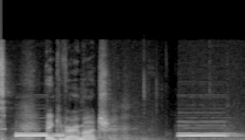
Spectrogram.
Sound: beeping

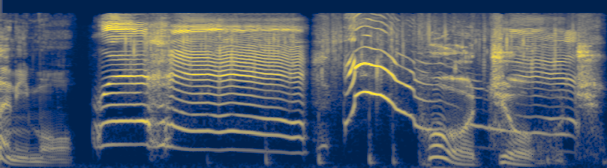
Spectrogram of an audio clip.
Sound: crying

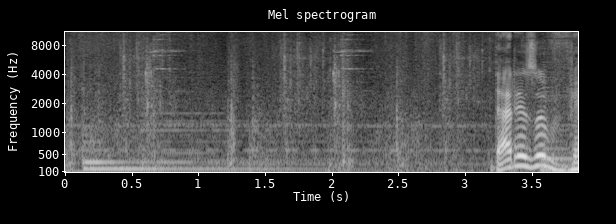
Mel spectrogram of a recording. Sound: ammo pickup sound effects

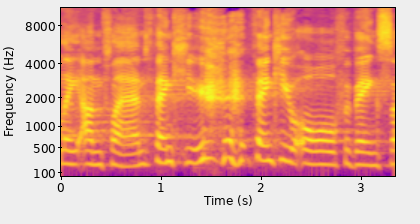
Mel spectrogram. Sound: chuckles

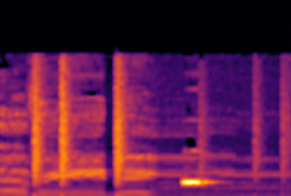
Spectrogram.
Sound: peep

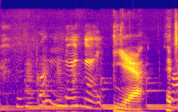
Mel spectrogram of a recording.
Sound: mumbles

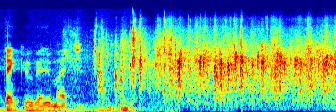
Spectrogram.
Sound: applause

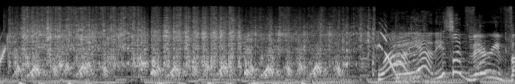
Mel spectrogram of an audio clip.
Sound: drops boinking; sugar scratchily stirring

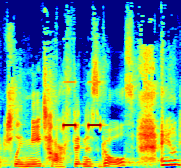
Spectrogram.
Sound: timer beeps

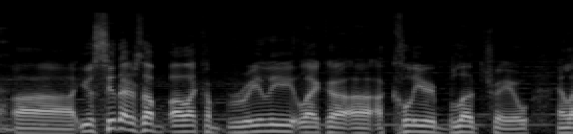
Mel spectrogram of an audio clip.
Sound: none

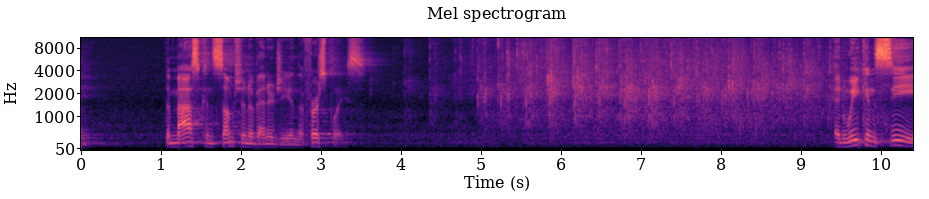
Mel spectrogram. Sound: applause

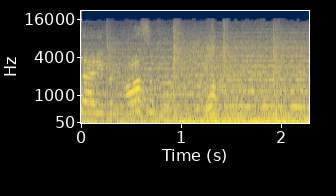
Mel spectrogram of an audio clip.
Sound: bark

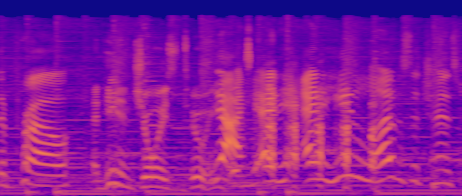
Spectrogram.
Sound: laughs

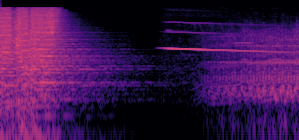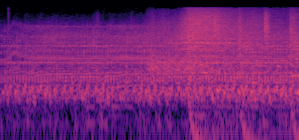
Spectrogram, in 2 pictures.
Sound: engine revving

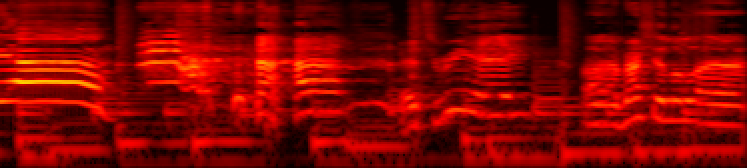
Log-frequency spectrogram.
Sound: screams

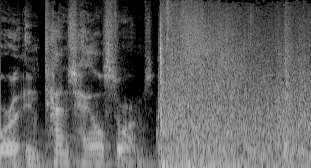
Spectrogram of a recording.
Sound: lightning cracks

